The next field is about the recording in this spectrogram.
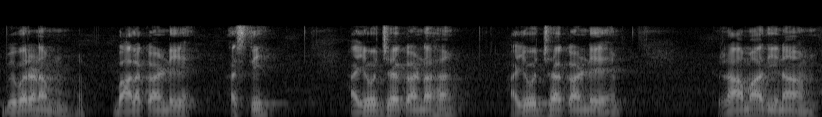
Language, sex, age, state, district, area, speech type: Sanskrit, male, 60+, Telangana, Hyderabad, urban, spontaneous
